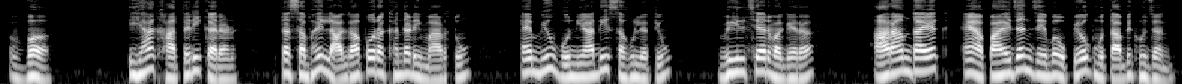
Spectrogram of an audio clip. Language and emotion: Sindhi, neutral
